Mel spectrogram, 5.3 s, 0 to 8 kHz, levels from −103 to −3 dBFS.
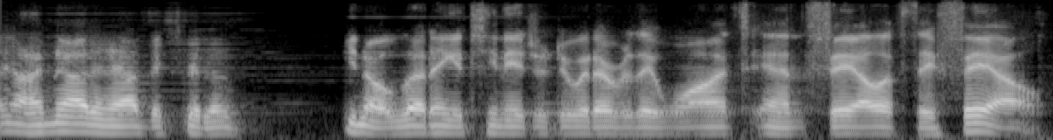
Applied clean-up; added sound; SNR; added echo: neural mask model DeepFilterNet 3.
